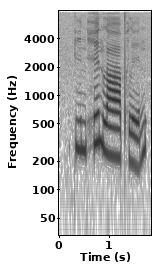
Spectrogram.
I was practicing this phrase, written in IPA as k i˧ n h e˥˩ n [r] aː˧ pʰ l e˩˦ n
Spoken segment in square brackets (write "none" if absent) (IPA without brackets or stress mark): l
